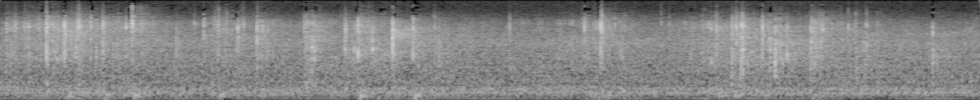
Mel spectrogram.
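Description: A dry, solid white stamped bar of soap is held in the hand and shaved with a yellow utility knife blade. Quick, crisp scraping ticks and soft crackles run steadily over a low, constant hum, with bright flecks as the blade catches the soap.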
